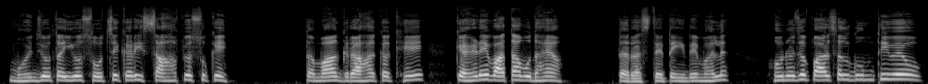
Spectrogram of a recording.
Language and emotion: Sindhi, fearful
